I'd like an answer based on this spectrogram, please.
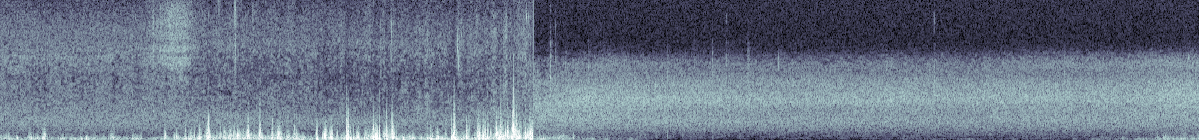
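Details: Wind buffets the microphone and leaves rustle for about five seconds, then a steady quieter outdoor rush remains.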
